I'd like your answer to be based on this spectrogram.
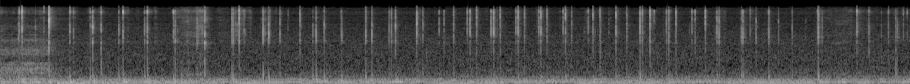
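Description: A small hollow plastic lip balm tube with a red cap and a white labeled body is held in the hands and tapped and scratched with long painted nails. A steady stream of sharp, dry, high clicks and light scratches runs over a low, quiet background rumble.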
